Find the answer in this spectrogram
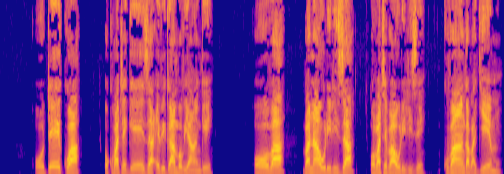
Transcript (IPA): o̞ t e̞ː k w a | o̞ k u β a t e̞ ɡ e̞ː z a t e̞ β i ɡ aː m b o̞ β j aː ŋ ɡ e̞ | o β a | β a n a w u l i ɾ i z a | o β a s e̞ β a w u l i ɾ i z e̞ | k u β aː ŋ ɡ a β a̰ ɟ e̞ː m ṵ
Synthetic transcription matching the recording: o̞ t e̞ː k w a | o̞ k u β a t e̞ ɡ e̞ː z a ʔ e̞ β i ɡ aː m b o̞ β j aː ŋ ɡ e̞ | o β a | β a n a w u l i ɾ i z a | o β a t e̞ β a w u l i ɾ i z e̞ | k u β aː ŋ ɡ a β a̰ ɟ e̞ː m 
